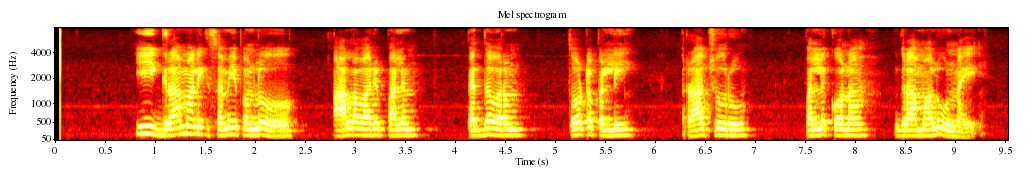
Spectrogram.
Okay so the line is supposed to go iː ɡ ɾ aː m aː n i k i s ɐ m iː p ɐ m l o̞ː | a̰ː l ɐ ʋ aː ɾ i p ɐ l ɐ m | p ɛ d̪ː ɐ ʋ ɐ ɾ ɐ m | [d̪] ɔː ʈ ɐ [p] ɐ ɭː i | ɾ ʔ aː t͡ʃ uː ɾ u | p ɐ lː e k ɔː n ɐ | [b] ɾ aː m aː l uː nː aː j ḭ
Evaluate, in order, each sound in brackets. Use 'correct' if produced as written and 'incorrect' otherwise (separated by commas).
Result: incorrect, correct, incorrect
